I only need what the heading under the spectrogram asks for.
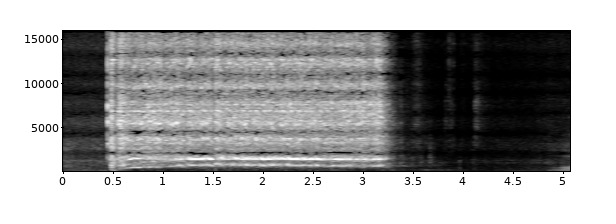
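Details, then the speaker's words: Mower with electric start, full choke, key start: catches, runs unevenly about three seconds, then stalls; hard to keep running, owner suspects low compression, new carburettor on hand. "it's very finicky I'm thinking this doesn't have a whole lot of compression in it you can hear it wants to go but it's UN's runs out of its Prime"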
